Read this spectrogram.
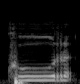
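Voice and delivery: careful demo of back k in "کور"; near-correct kaf. Shown as a demonstration. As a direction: keep "کور" free of palatal softening. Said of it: "به کاف صحیح نزدیکتره".

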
